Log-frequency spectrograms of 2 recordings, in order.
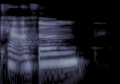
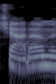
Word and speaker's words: Chatham: I kept calling it Chatham, which was funny because it's pronounced Chatham, and for some reason my brain could not compute.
